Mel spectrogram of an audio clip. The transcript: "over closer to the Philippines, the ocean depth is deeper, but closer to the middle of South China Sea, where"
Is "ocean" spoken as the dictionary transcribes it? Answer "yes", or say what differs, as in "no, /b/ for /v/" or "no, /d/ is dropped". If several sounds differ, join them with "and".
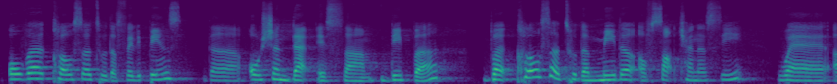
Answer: yes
